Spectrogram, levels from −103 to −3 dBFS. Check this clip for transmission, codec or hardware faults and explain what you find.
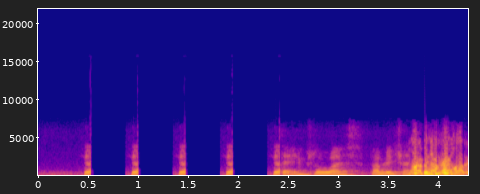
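Two faults stand out in this speech clip, carried over AMR-WB at 12.65 kbit/s, where the codec's own coloring is light.

From 0.52 to 2.41 s there is a stutter with silent gaps. A burst of about 117 ms repeats four times, each followed by about 356 ms of digital silence, so it returns every 473 ms. The likely cause is a stalled player replaying its last fragment at each retry. Unlike packet-loss concealment, the repeats are identical and the gaps are truly empty.

From 3.69 s to the end there is a codec payload misread. Octet-aligned AMR is being decoded as bandwidth-efficient, so the decoder finds its fields at the wrong bit positions. The speech turns into garbled noise and warble that barely tracks it, unlike low-bitrate AMR roughness, which still follows the speech.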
